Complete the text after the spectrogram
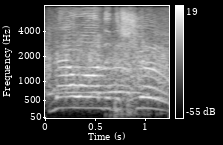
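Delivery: loud, high show announcer voice; emcee announcement. Acted. To the club crowd, a booming emcee introduction. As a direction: call the next act up to the stage. Host announces the next act.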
